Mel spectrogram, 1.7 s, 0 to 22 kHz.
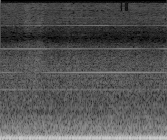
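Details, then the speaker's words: Toyota 90 Series Prado fitted with a new 155 L long-range main fuel tank, started while being switched between main and sub tanks: a steady, even low rumble, a normal smooth idle. "oh my God it's running on Main because the fuel the lights off"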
